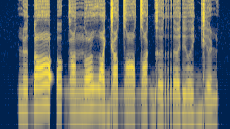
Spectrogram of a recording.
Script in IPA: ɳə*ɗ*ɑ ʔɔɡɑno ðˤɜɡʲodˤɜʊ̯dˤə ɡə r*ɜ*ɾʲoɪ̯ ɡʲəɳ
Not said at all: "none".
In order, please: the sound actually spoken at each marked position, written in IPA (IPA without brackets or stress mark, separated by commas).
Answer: ɗ, ɜ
